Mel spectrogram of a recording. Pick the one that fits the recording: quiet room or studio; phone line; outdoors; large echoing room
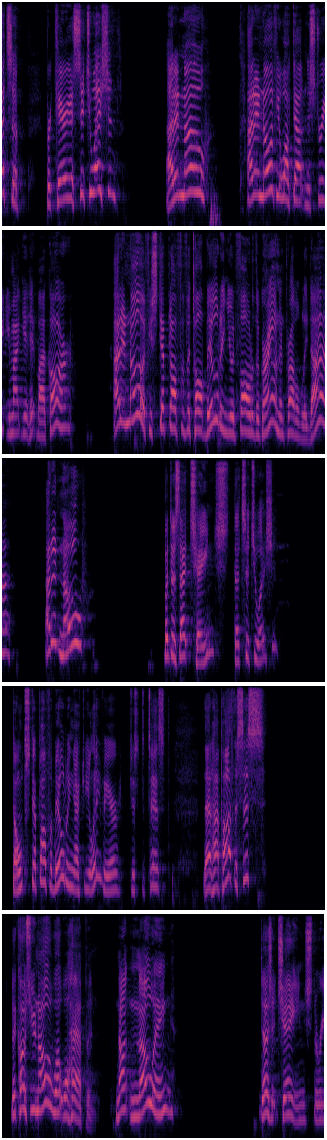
large echoing room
